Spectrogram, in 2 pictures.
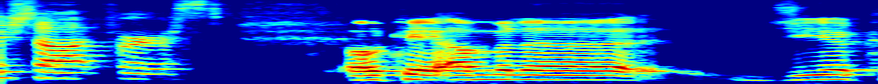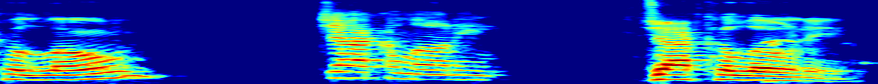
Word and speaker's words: Giacolone: Okay, I'm gonna Giacolone. Giacolone. Giacolone. As I tell everyone, rhymes with baloney.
